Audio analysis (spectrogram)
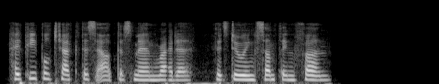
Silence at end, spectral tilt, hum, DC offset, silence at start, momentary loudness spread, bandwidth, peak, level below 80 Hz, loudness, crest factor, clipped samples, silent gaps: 1.1 s; -5 dB/octave; none; under 0.1%; 0.1 s; 7 LU; 8 kHz; 0 dBFS; -38 dBFS; -17 LUFS; 18 dB; under 0.1%; none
